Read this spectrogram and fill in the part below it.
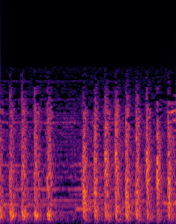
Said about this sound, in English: But ringing his bell and pounding on his door got me nothing.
